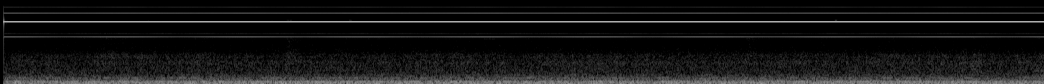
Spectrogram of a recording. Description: This is a sound of tinnitus - 7500 Hz Tone.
